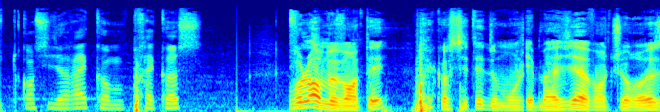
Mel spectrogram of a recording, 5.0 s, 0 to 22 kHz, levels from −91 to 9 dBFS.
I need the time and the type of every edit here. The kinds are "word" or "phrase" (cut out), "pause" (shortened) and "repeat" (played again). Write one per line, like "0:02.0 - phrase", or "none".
0:02.2 - word
0:03.1 - word
0:03.9 - word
